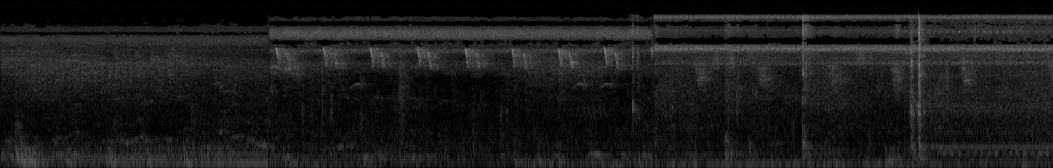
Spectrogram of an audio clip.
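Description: Faint outdoor ambience with a bird chirping: a short, high, falling note repeated about three times a second through the middle, then more scattered high chirps.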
